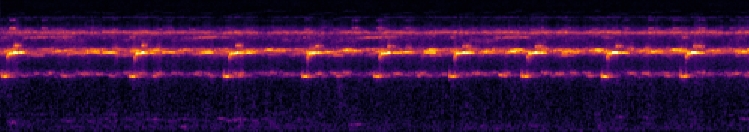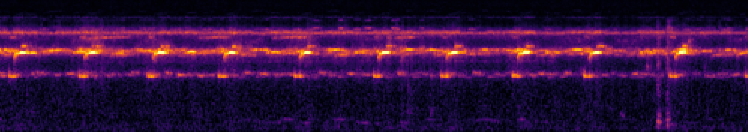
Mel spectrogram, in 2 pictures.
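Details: Steady chorus of crickets at night: crisp high chirps repeating about once a second over a sustained shrill drone, with a short faint knock near the end.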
